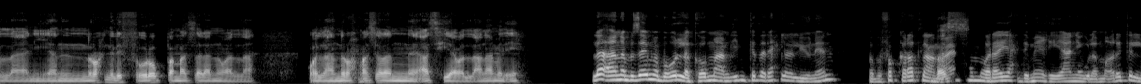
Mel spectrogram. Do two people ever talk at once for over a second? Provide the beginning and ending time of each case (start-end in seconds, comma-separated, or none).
none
